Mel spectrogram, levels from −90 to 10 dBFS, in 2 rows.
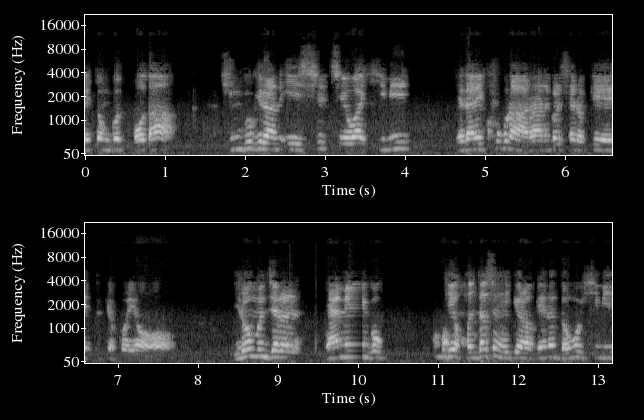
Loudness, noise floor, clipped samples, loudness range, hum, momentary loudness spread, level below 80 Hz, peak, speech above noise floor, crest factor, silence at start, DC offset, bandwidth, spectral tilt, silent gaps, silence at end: -21 LUFS; -57 dBFS; under 0.1%; 2 LU; none; 10 LU; -60 dBFS; -4 dBFS; 36 dB; 18 dB; 0 s; under 0.1%; 8.8 kHz; -5 dB/octave; none; 0 s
